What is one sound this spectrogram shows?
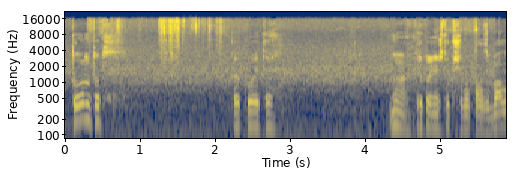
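Dry leaves and twigs rustle as a hand picks something up from the ground.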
